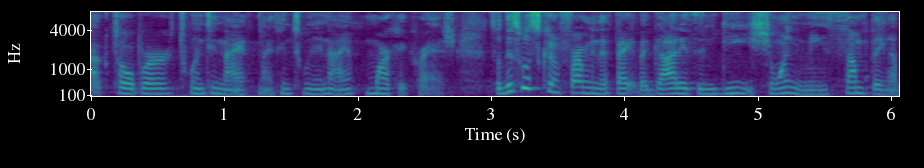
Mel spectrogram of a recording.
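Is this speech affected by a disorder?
No.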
